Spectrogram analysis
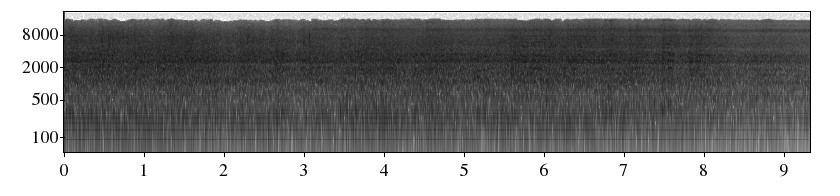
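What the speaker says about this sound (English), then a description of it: "Now, piggybacks to round this train out." A Florida East Coast Railway freight train carrying piggyback trailer cars rolls past close by, a loud, steady roar of wheels and rumbling cars that fades slightly toward the end.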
